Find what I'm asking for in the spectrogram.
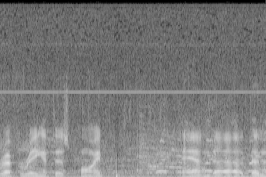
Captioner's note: referee shouting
